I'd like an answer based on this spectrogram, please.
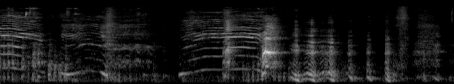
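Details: Small Peka-Pom dogs, about five pounds, teased by a man at home; wavering high growl-whines sliding up and down, then a run of short pulsed snarls, with a voice under them.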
